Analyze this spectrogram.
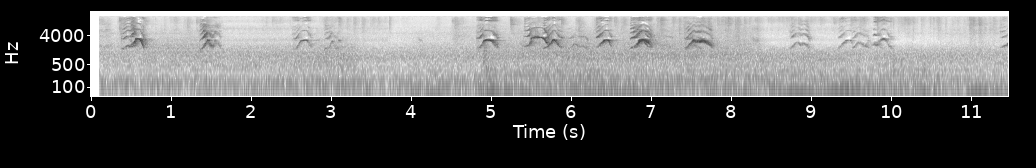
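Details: Cockatiels giving arched, screechy chirps, several in quick clusters, some overlapping, with a low steady hum underneath.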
